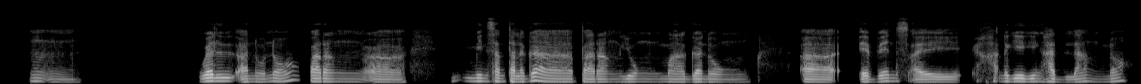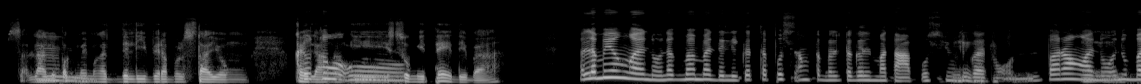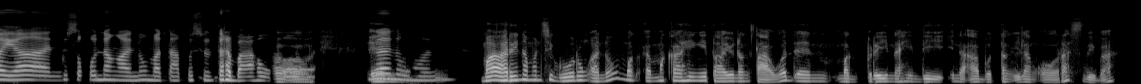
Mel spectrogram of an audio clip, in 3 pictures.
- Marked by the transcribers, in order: in English: "deliverables"; chuckle; other background noise
- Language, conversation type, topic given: Filipino, podcast, Anong simpleng nakagawian ang may pinakamalaking epekto sa iyo?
